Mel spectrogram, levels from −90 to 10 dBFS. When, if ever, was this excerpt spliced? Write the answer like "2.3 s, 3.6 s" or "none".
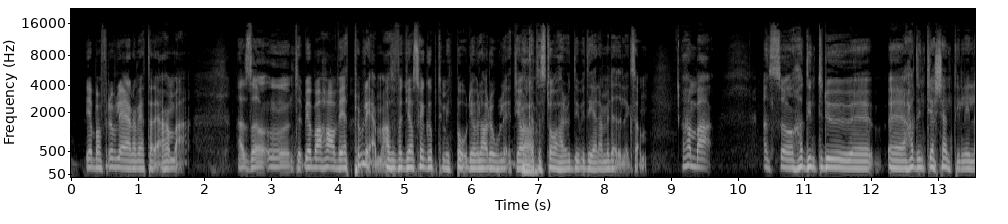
none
